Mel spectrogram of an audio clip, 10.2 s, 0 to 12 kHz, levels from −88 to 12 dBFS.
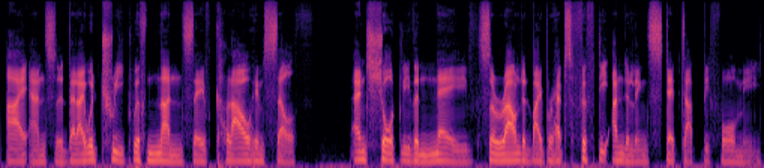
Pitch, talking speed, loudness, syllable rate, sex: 95 Hz, 140 wpm, -23 LUFS, 4.2 syllables/s, male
